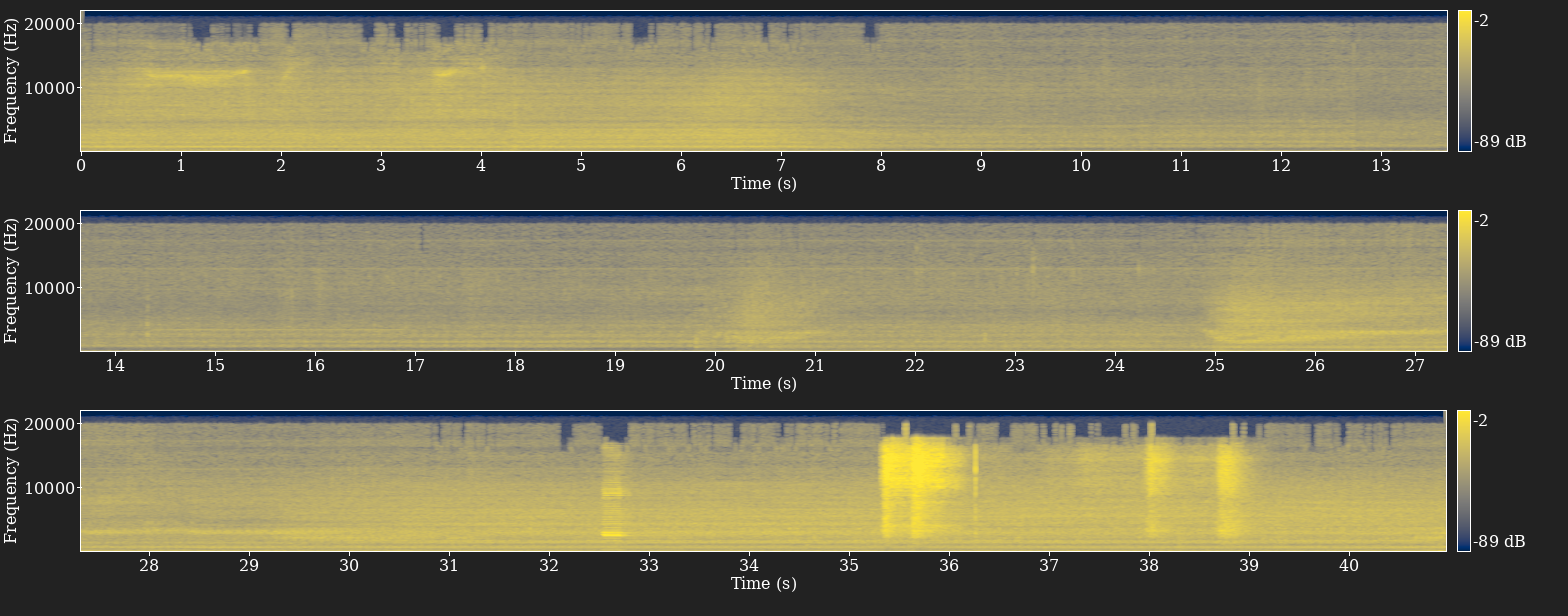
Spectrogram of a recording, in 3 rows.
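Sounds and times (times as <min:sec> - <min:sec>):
heavy diesel machinery running: 0:00.0 - 0:40.9
air hissing: 0:35.3 - 0:36.2, 0:37.3 - 0:39.1.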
